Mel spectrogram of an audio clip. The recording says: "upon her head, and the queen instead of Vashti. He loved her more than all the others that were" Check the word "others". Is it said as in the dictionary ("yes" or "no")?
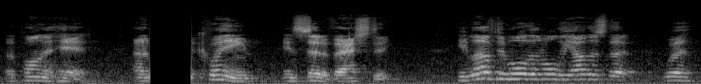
yes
